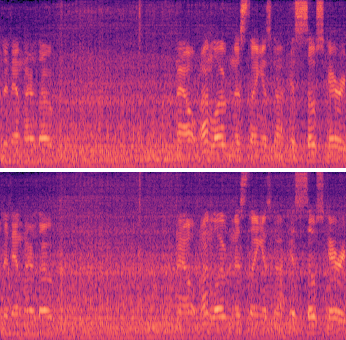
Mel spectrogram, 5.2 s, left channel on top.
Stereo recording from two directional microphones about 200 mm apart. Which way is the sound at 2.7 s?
25° left (ahead or behind).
